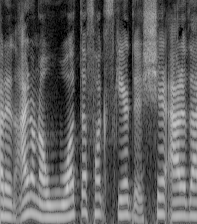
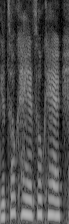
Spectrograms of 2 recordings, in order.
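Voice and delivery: softer, gentle it's okay to a frightened dog; soothing; 9 dB quieter, faster than usual. Retold or imitated. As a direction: hush and reassure the shaking pet. Comforting the scared dog.

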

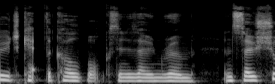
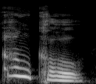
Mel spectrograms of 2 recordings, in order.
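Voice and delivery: pleading. A narrator's reading. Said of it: "pleaded the nephew".

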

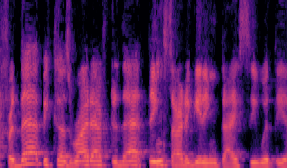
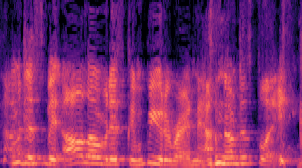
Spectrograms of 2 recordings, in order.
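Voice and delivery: laughing and joking, louder; 6 semitones higher, 6 dB louder than usual. Real, not acted. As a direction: crack up while joking.

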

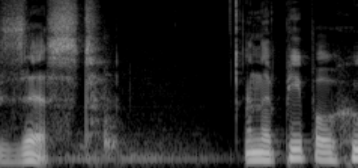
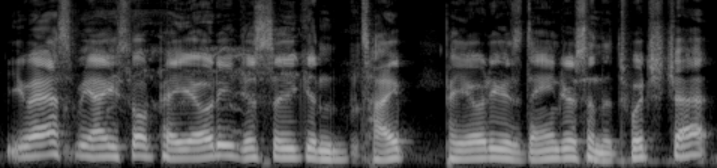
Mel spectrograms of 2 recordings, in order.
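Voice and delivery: incredulous teasing; 9 semitones higher than usual. Real, not acted. Teasing friend for typing in chat.

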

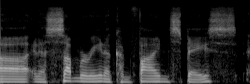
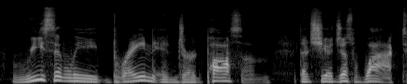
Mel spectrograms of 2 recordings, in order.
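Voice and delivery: ordinary talk

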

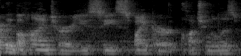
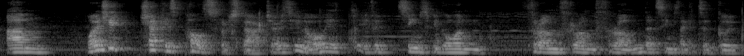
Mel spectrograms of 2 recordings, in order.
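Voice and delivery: motherly housekeeper; 5 semitones higher, 6 dB louder than usual. Acted. Lottie instructs the maid.

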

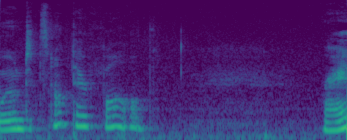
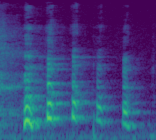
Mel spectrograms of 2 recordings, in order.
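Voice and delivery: laugh; 13 semitones higher, 3 dB louder than usual. Real, not acted. Laughing at her plan.

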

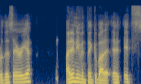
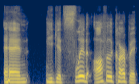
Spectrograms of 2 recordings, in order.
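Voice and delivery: ordinary delivery

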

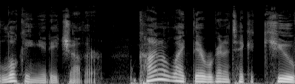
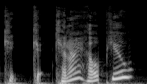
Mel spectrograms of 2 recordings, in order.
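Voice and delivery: high-pitched stammering disbelief, acted; baffled challenge; 13 semitones higher than usual. To stranger sitting on his car, acted high baffled stammer. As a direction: stumble over a polite but baffled question.

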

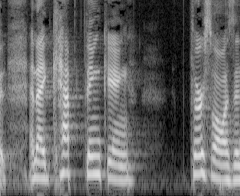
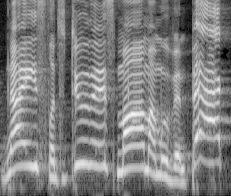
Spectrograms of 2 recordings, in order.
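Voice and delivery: pitched up, slow and happy; excited; 9 semitones higher than usual. Retold or imitated. Retelling her joy at a fifty K job, pitched up and slow. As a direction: savour the good news.

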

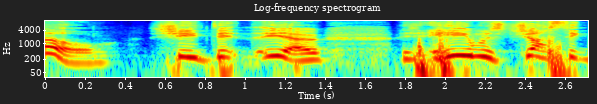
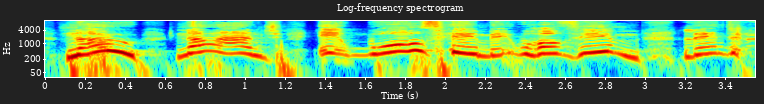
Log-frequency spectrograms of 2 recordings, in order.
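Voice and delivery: realising it really was him, higher and excited; excited disbelief; 8 semitones higher than usual. Retold or imitated. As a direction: blurt it out in thrilled disbelief. Realising George really phoned.

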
